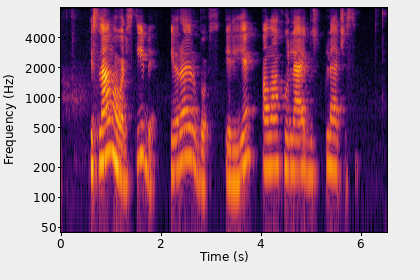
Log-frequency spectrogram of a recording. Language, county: Lithuanian, Kaunas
